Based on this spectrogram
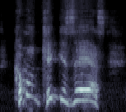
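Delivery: imitated childish yell. Retelling watching wrestling as a child, imitating own past yelling. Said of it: "I would start yelling".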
